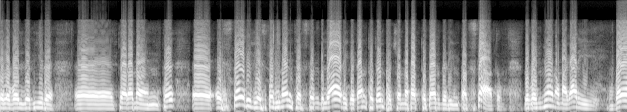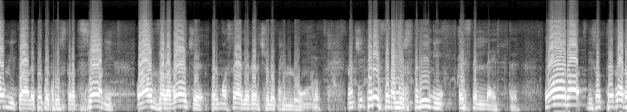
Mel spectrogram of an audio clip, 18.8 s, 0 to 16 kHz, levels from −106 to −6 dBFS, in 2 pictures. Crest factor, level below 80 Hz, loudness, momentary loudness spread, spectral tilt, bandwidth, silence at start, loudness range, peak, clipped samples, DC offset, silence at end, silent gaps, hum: 8 dB; -42 dBFS; -8 LUFS; 9 LU; -6.5 dB/octave; 10 kHz; 0 s; 3 LU; 0 dBFS; 2%; under 0.1%; 0 s; none; none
